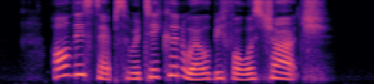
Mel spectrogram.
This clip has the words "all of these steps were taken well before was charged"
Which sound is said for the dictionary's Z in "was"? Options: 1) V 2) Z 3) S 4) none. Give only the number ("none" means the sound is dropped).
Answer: 3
